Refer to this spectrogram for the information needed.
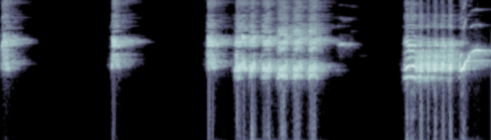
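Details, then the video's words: Leafbird, called cucak cungkok, singing as a master recording for contest birds: two short clear whistles, then rapid buzzy trills that end in a rising whistled slur. "Masteran Cucak Cungkok Istimewa ~Isian Kasaran Pedas Variasi ~ Tembakan Masteran Burung Lomba"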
